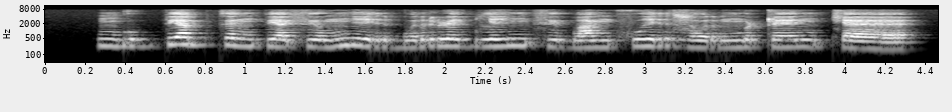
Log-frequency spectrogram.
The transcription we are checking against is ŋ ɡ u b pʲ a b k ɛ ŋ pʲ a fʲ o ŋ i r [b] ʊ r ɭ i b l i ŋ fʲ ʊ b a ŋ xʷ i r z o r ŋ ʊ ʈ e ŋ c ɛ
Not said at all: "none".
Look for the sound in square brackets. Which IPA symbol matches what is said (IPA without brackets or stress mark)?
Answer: b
